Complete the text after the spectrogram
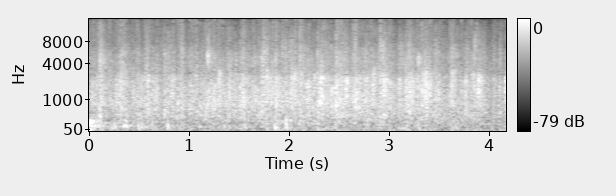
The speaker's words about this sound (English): big round of applause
